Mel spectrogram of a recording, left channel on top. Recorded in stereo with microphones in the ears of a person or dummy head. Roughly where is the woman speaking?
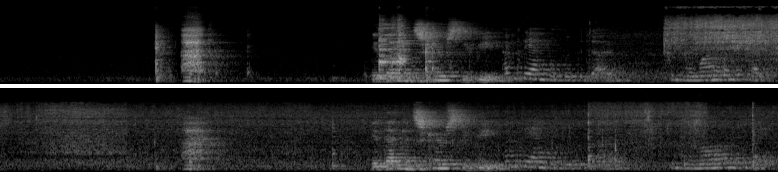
Left.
